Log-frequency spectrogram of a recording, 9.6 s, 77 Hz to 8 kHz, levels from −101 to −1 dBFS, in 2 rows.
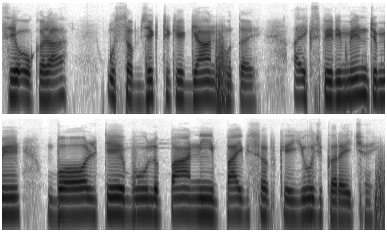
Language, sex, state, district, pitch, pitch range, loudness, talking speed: Bajjika, male, Bihar, Vaishali, 145 Hz, 135-150 Hz, -15 LUFS, 120 wpm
